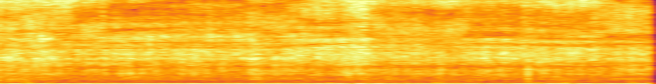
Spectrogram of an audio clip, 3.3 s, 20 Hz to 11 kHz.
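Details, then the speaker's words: Backyard drip irrigation system, roughly 20-year-old bubbler possibly lacking adjustment: steady high hiss of water jetting hard with constant low hum underneath; flowing far faster than it should, excessive flow, not a pipe leak. "see there it shouldn't be going that fast Ah that's what I was hearing"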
